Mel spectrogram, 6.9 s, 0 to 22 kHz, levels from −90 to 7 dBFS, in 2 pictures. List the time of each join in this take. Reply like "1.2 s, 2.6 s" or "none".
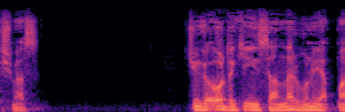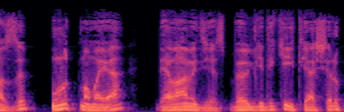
3.8 s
